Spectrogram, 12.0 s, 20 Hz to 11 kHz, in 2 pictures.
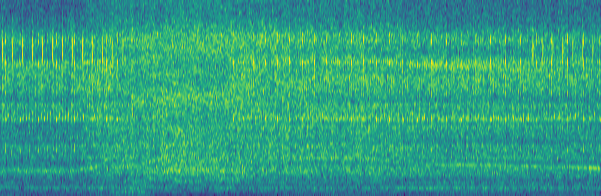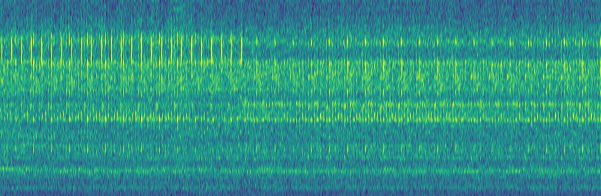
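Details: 2008 BMW 335i N54 twin-turbo inline-six: a quick throttle blip, then it settles back to an even, smooth idle with no misfire or stumble; running normally.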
